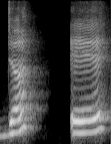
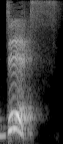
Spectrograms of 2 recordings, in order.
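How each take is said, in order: First: "D-is" as separate loud sounds: duh, ih, sss; "D-is" segmented with a long hissed s; sounded out. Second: Said in the usual way. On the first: Shown as a demonstration. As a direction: tap out "D-is" sound by sound, loudly. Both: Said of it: "Let's tap the first syllable".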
